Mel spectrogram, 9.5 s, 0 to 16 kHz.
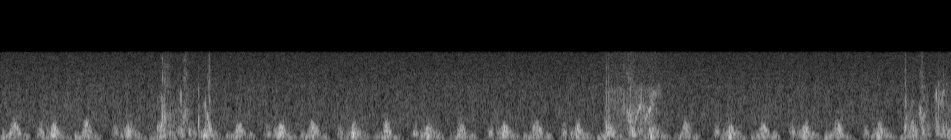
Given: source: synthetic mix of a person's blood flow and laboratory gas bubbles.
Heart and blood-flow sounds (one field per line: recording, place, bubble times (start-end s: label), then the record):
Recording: Doppler ultrasound of blood flow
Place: precordium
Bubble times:
1.55-2.17 s: bubbles
6.03-6.64 s: bubbles
9.02-9.52 s: bubbles
From the record:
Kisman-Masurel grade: 222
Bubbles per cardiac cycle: several, 3 to 8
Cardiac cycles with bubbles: 10 to 50%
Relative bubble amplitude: moderate (0.250 to 0.450)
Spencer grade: 2 (many but less than half of the cardiac periods contain bubble signals, singularly or in groups)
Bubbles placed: anywhere in the cardiac cycle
